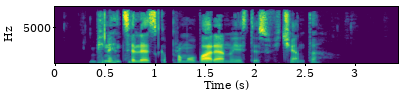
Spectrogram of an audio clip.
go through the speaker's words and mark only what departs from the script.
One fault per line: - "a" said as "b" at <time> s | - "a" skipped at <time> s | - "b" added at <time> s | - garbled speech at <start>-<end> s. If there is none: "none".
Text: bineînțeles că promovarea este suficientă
- "nu" added at 1.7 s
